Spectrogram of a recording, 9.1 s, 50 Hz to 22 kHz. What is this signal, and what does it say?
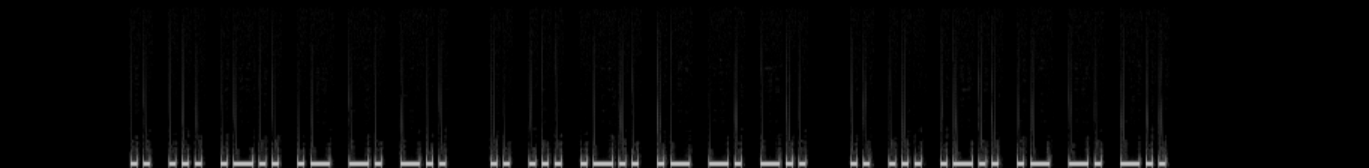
Morse code, heard as a keyed tone, about 28 wpm, 700 Hz. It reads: ISLAND ISLAND ISLAND
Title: Top 500 Words Repeated 28wpm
